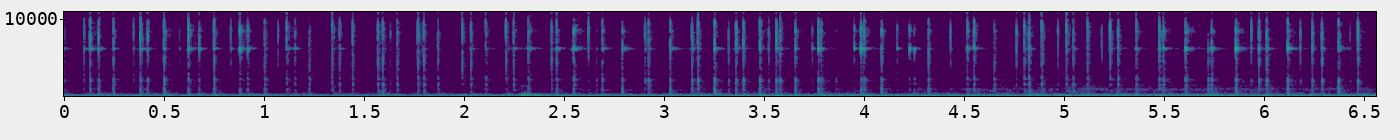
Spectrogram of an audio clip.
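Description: A hand-sized, pink faceted Victoria's Secret glass perfume bottle with a fuzzy cap is tapped with long acrylic nails. Quick, dense, bright clicking taps carry a faint high glassy ping over a steady low rumble, and each tap dies away almost instantly.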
